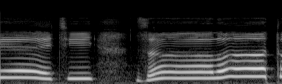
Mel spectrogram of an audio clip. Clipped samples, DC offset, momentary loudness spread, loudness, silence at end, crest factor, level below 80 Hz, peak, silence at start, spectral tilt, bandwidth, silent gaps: under 0.1%; under 0.1%; 11 LU; -17 LUFS; 0 s; 14 dB; -54 dBFS; -4 dBFS; 0 s; -5 dB/octave; 9.4 kHz; none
